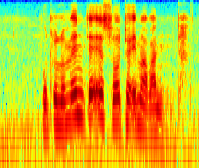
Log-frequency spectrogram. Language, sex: Southern Sotho, male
